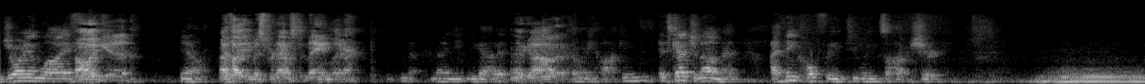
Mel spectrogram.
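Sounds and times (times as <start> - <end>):
speech: 0.0 - 9.5
car engine revving: 10.3 - 11.4.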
